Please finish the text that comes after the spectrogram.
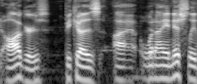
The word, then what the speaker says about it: Augurs: second language uh I I automatically went to the French pronunciation of UR was I was like no that's how it has to be said but no then you're like augers and I'm like I was right to begin with I can't believe it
